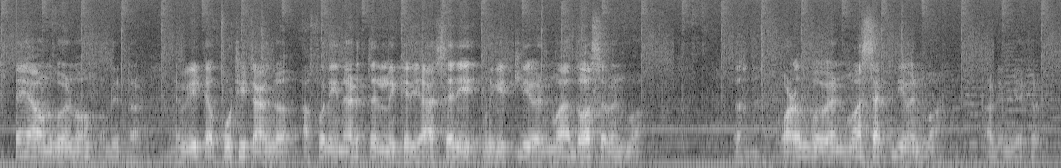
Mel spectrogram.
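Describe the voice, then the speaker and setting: Music plays in the background. A man speaks at a fairly high pitch with very wide pitch swings. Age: 60s. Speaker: retired professor. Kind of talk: interview testimony. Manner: animated.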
